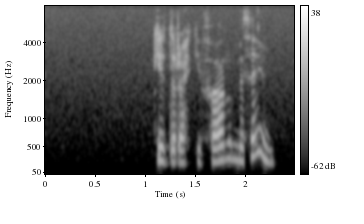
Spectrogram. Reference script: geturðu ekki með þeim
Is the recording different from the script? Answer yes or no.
yes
